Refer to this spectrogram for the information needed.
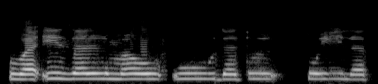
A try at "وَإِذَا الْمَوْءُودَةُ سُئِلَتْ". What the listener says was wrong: नहीं सुई नहीं करे ना, सू के बाद हमजा को अलग से पढ़े। सुइलत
